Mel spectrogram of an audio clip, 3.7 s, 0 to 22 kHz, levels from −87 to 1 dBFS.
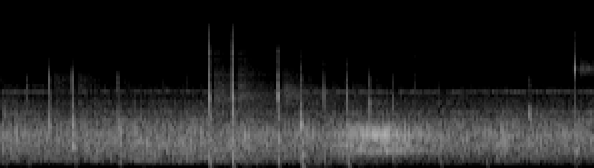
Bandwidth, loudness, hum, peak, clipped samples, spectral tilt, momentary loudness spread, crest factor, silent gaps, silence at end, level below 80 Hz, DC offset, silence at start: over 20 kHz; -40 LUFS; none; -18 dBFS; under 0.1%; -3.5 dB/octave; 10 LU; 22 dB; none; 0 s; -86 dBFS; under 0.1%; 0 s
